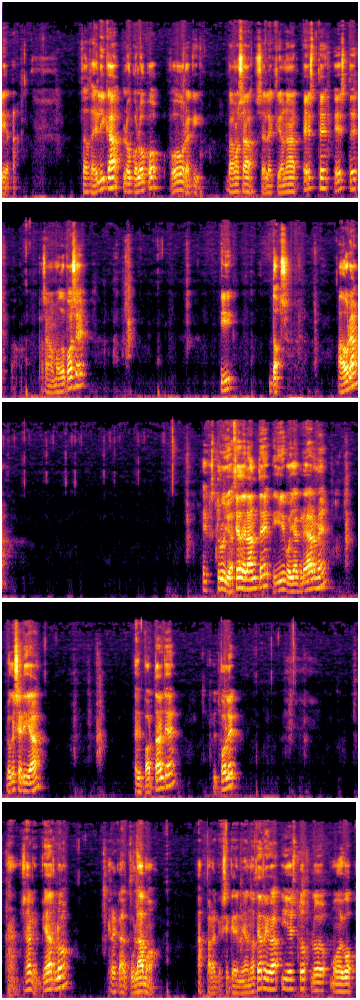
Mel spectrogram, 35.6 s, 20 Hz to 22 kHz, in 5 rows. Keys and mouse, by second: 0.8 right click, 2.8 right click, 3.4 g, 4.1 click, 4.6 g, 5.1 click, 5.3 right click, 6.3 shift+right click, 7.0 Tab, 9.4 ctrl+shift+c, 11.9-13.8 drag, 13.2 Tab, 13.8 right click, 14.1 right click, 14.4 right click, 15.1 right click, 15.6 right click, 15.8 right click, 16.3 right click, 16.5 right click, 17.0 right click, 17.7-19.6 shift+middle drag, 18.4 e, 19.6 click, 19.8 right click, 21.0 ctrl+alt+s, 23.2 ctrl+alt+s, 24.2 click, 24.5 right click, 25.4 g, 26.6 click, 26.8 right click, 27.2-30.0 shift+middle drag, 28.4 alt+p, 30.0 right click, 31.0 shift+n, 33.0 ctrl+middle click, 33.6 right click, 34.3 g.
